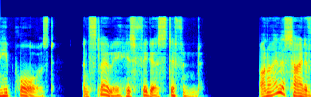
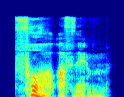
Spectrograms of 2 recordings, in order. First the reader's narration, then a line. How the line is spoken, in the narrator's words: murmured Poirot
